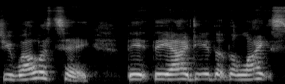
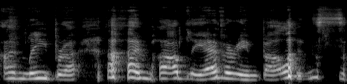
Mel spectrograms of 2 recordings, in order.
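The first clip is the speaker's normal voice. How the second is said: talking while breaking into laughter; 3 dB louder than usual. Giving an astrology forecast to listeners, laughing while talking. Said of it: "I'm laughing".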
